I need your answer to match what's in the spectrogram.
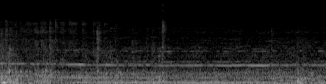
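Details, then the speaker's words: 2014 Forest River Sunseeker 3170DS Class C RV slide-out extending: even electric motor hum, no grinding, then clicking at full extension since this slide has no limiter switch; release button when clicking starts; normal operation. "Right? A little different mechanism. Sliding out. And a little clicking now. Stop. When you hear that clicking noise, you need to let go because it's just going to keep trying."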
